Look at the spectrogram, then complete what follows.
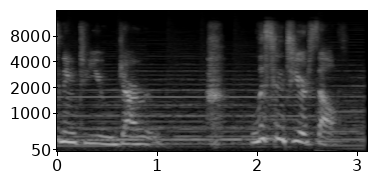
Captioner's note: grade-a scoff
